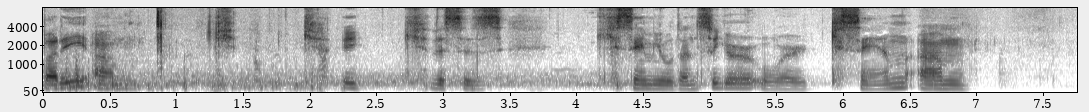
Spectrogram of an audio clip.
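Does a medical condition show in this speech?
Yes: stuttering; stuttering since age 3 or 4, nearly entire life; stuttered openly in first on-camera interview, did not disclose or apologize; here repeated sounds, blocks.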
